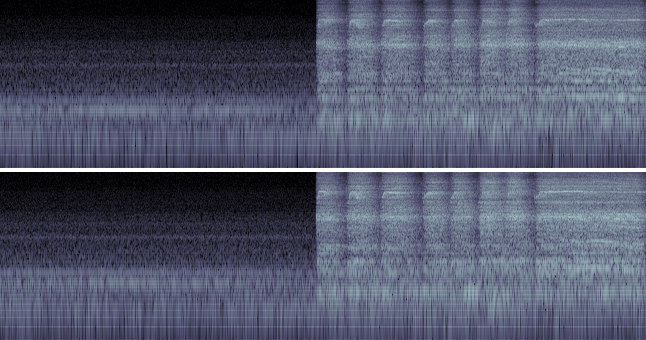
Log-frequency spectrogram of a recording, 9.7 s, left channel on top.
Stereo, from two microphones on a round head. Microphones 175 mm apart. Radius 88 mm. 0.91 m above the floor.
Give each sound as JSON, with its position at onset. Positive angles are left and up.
{"t": 4.7, "sound": "a drill", "side_deg": -60, "distance_m": 3.0}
